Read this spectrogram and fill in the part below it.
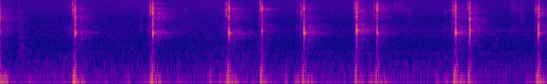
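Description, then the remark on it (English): Loud hand clapping, about ten sharp, crisp claps in an uneven rhythm, some coming in quick pairs, with no voices over them. “Sorry, I was clapping really loudly for you.”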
